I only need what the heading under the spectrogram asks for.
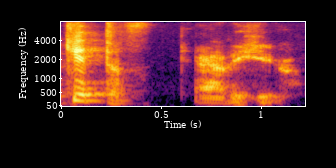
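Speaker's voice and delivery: hushed disbelief. Retold or imitated. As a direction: say it under your breath, dumbfounded. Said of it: "and I was like".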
